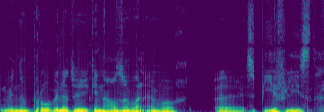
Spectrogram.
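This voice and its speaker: Dark and mellow in tone, a man speaks at a medium pitch and a moderate pace. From Bavaria, Upper Palatinate (Schwandorf). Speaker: punk rock drummer. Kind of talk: casual interview.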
